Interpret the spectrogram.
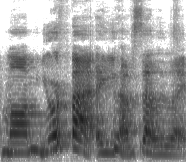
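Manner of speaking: loud pretend jab at mom; hammed-up blunt daughter; mock toxic retort.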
